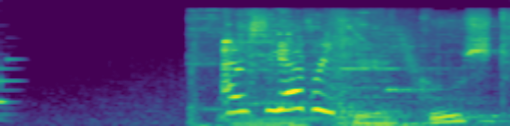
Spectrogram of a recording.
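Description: A bow shot bursts and crackles with magical whooshes.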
